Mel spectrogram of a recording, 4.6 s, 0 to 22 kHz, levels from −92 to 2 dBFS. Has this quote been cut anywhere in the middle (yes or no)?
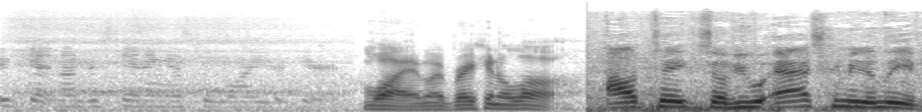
yes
